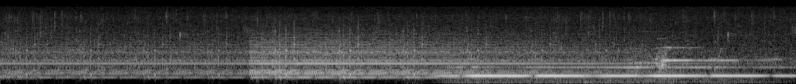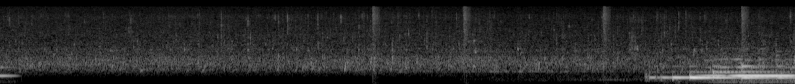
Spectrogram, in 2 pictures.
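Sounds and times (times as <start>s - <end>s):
steady musical tones: 0.0s - 8.1s, 14.4s - 15.9s
swimming pool water hiss: 11.3s - 15.9s
sharp drip-like clicks: 11.4s - 12.9s.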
